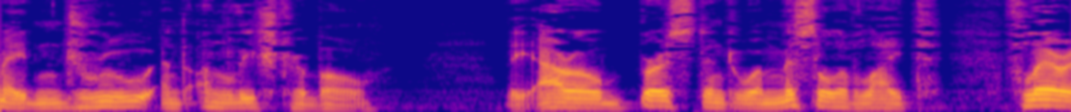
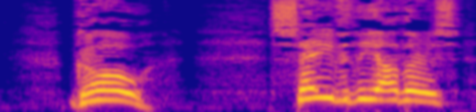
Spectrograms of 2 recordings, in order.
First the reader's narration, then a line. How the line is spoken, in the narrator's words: Doom Maiden shouted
